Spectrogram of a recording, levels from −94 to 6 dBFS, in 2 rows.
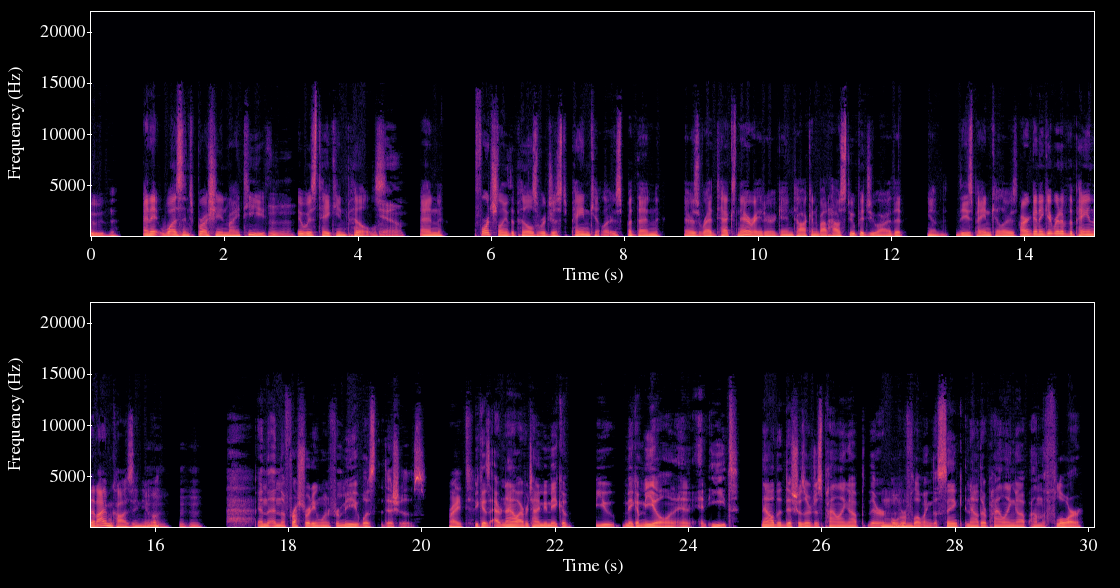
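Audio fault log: No technical faults can be heard in this speech recording. Nothing in the audio calls for an entry in the log.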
